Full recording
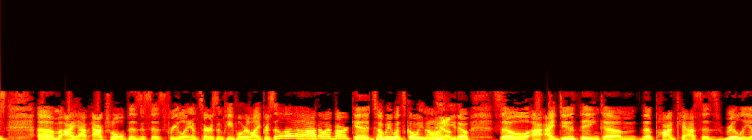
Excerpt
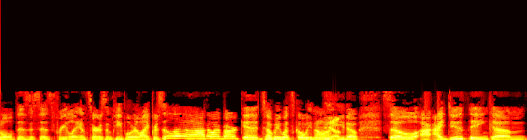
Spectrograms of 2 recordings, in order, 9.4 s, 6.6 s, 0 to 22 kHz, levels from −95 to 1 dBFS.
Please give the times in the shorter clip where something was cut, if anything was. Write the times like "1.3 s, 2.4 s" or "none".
none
